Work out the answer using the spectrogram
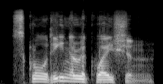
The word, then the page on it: Schrödinger equation: British English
